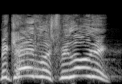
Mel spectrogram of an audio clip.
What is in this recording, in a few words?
US inform reloading, battlechatter, english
